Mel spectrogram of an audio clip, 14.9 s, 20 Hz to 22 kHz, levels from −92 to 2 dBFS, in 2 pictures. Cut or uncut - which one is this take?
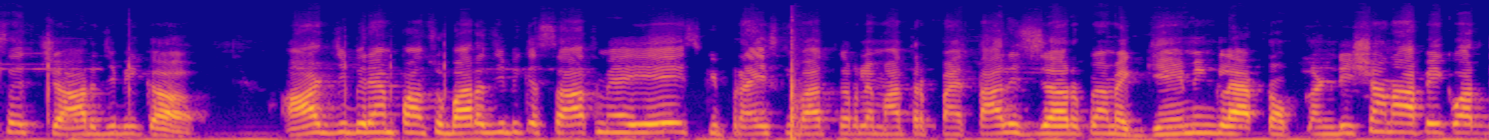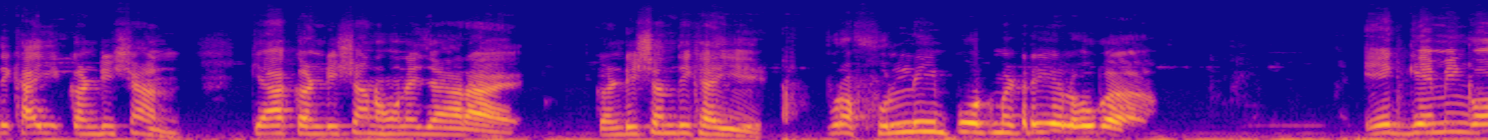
uncut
